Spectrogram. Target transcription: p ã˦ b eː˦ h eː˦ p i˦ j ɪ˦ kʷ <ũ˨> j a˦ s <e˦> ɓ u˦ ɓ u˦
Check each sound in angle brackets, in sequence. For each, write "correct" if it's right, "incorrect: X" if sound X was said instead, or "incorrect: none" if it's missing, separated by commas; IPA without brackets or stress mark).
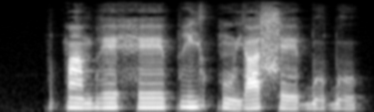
correct, incorrect: eː˦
